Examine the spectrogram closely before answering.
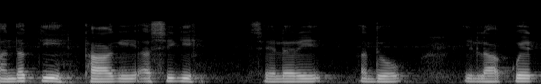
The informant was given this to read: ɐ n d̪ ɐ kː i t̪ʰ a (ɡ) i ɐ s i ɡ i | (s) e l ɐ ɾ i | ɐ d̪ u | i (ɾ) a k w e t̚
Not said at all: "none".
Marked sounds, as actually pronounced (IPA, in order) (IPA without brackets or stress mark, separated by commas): ɡ, s, l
